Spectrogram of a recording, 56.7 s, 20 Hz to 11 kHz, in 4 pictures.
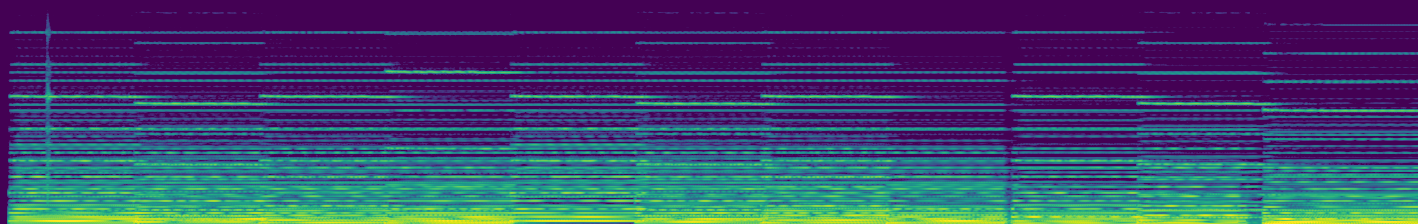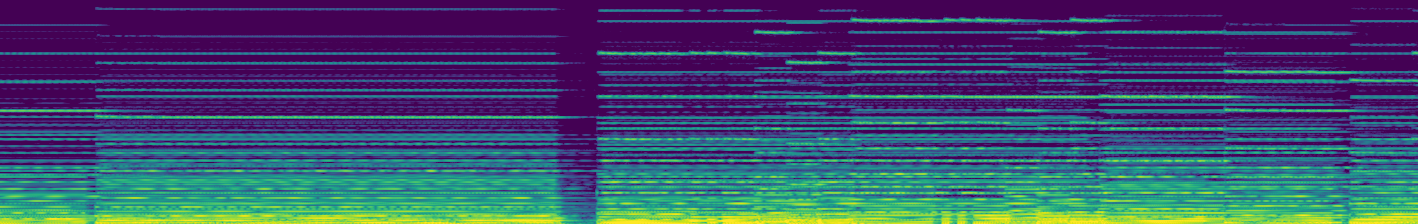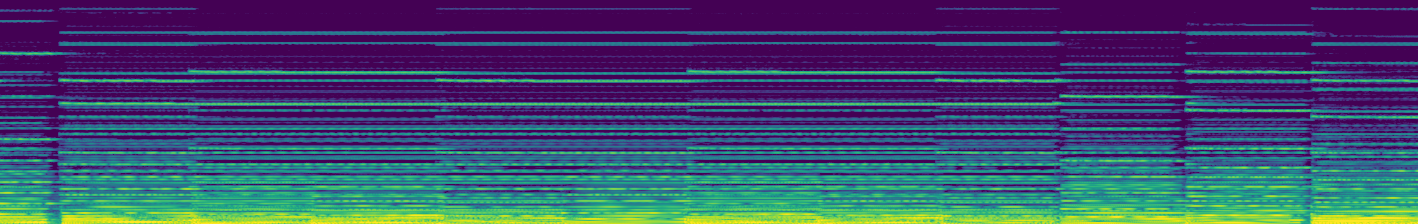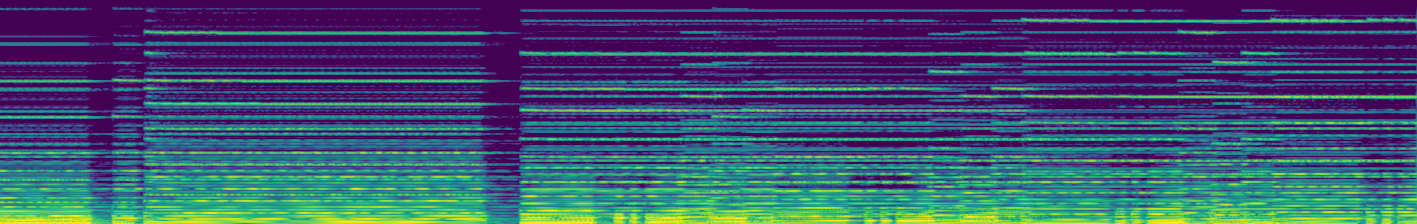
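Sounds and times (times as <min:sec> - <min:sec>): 
church organ: 0:00.0 - 0:56.7.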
